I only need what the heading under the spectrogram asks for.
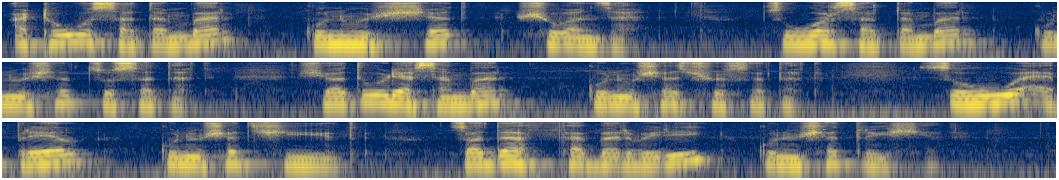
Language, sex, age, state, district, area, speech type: Kashmiri, female, 60+, Jammu and Kashmir, Srinagar, urban, spontaneous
